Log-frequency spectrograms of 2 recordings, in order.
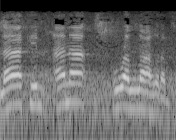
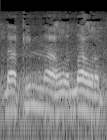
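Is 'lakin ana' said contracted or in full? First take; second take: full; contracted. First: The two words are said separately in full. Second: The two words merge into one contracted form. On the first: "أي لكن أنا هو الله ربي" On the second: "ثم حذفت الهمزة وأدغمت النون في النون"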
